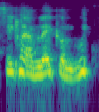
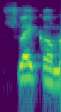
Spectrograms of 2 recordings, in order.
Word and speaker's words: Slacum: They don't do people know Clam Lakem? I keep saying his name. C. Dwayne Slacum. I keep saying his name wrong.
